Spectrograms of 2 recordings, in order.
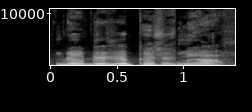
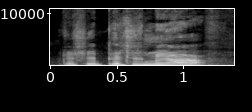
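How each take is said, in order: First: Said in the usual way. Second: Higher and slower, fed up; annoyed. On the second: Real, not acted. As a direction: drag it out, irritated.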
